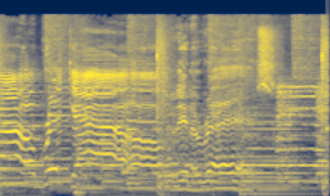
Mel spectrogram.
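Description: Blues band recording playing, with a lead line bending up and down in pitch over a steady band backing.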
